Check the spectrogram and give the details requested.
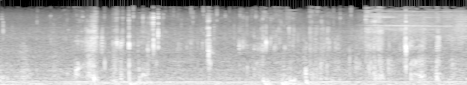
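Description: Close-up biting and chewing of goat meat on the bone: wet mouth sounds with irregular small clicks as the meat is torn and chewed.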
